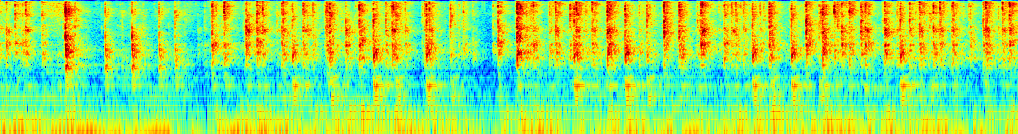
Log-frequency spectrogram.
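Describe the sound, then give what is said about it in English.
Rapid, steady computer keyboard typing of a web search fills the whole stretch, a dense run of crisp key clicks with a low hum underneath and no voices. “Damn, I'm so good at typing. Yeah, sure, that didn't backspace once.”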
